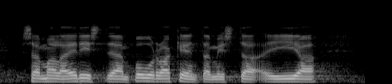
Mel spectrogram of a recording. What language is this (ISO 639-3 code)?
fin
